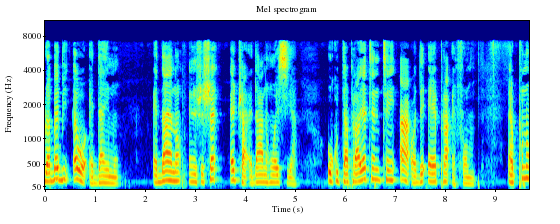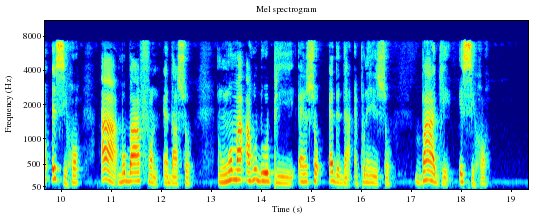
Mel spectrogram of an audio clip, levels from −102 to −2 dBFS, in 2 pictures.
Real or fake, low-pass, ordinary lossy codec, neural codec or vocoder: real; 7.2 kHz; MP3, 48 kbps; none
